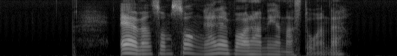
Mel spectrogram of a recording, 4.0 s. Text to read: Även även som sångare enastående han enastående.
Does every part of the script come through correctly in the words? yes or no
no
